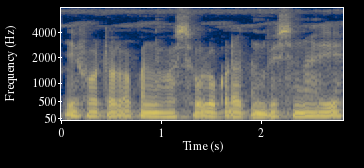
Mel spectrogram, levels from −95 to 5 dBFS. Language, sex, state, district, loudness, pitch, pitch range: Telugu, male, Andhra Pradesh, Sri Satya Sai, -17 LUFS, 105 Hz, 100-110 Hz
